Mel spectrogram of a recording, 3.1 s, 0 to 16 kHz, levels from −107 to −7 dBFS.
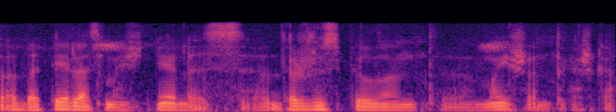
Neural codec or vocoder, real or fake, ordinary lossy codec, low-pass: none; real; Opus, 64 kbps; 7.2 kHz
